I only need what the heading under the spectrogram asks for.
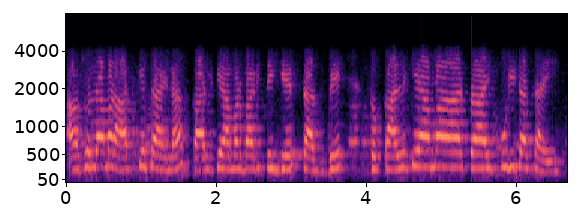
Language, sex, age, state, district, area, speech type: Bengali, female, 18-30, West Bengal, Malda, urban, conversation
